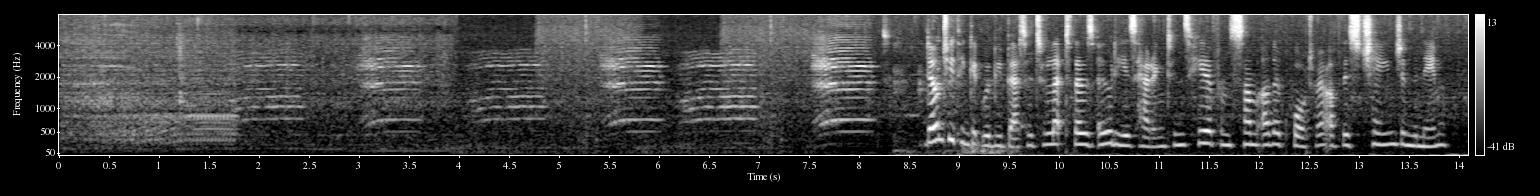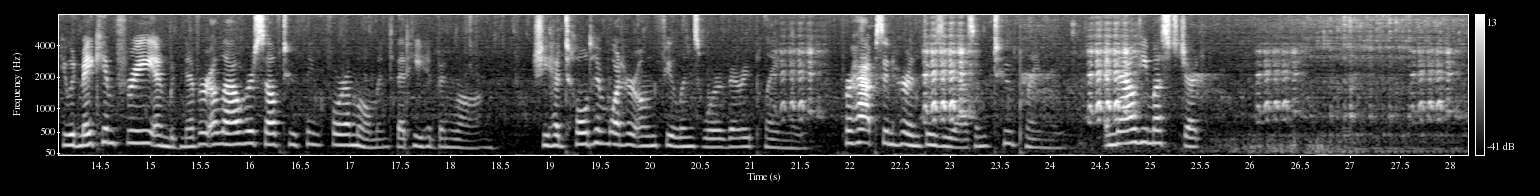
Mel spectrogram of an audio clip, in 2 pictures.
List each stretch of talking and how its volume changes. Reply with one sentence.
The talking can be heard from 8.2 to 25.5 s, at a steady volume.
